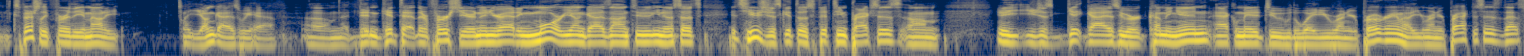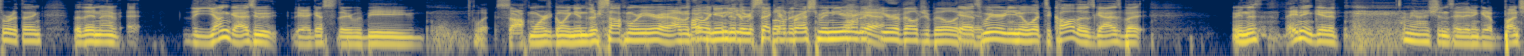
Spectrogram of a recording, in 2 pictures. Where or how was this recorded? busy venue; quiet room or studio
busy venue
